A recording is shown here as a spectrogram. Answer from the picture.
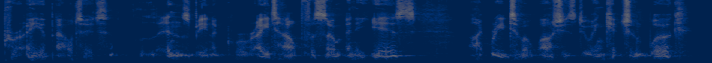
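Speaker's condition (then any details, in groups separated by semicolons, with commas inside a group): Spasmodic dysphonia; catch in voice, lost resonance, speaking hard, easier with use but tires, lost three-octave singing range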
